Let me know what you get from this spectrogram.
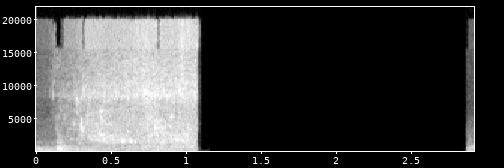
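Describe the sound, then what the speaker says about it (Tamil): Water swirled and poured from a mixer jar while rinsing it into a pepper kuzhambu pot makes a short splashy rush close by. Silence follows. "1 டம்ளர் தண்ணி விட்டு மிக்ஸி அலம்பி ஊற்றிக்கோங்க"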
